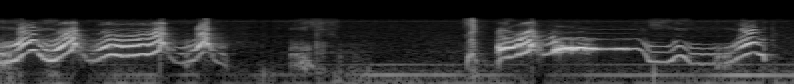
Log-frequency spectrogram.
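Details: Dog uttering quick, rising yelping whines in a rapid series, a pause with a faint low hum, then more yips and a drawn-out wavering whine that steps down in pitch.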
